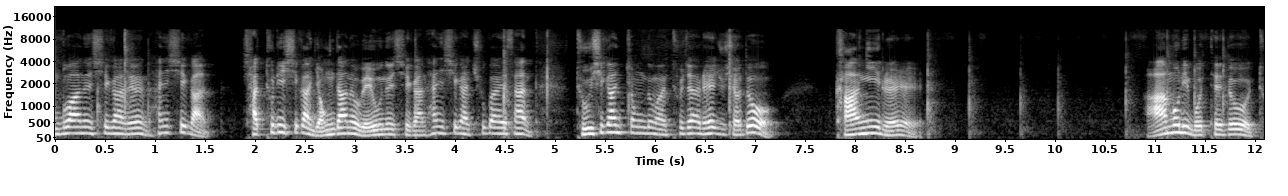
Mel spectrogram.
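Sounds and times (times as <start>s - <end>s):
chalk tapping on chalkboard: 0.0s - 1.2s, 4.4s - 4.7s, 6.6s - 6.9s, 8.6s - 12.0s.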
